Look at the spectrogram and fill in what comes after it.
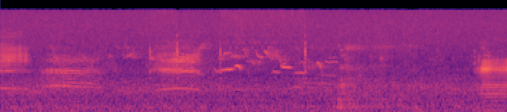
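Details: Sheep, a mother and her lamb spotted at Gaarweg, Hellevoetsluis, give several short wavering bleats, one near the start and others around one and two seconds and at the end, while small birds twitter and a steady outdoor rumble continues.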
